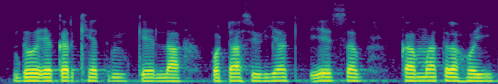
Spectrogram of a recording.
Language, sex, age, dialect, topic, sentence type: Magahi, male, 18-24, Western, agriculture, question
